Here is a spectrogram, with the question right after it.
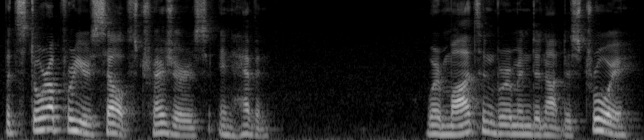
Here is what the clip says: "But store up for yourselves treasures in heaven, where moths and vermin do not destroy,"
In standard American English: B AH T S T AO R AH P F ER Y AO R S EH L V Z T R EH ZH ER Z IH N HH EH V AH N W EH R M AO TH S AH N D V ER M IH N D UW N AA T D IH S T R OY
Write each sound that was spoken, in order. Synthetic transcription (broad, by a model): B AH T S T AO R AH P F ER Y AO R S EH L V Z T R EH ZH ER Z IH N HH EH V AH N W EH R M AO T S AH N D V ER M IH N D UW N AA T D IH S T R OY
